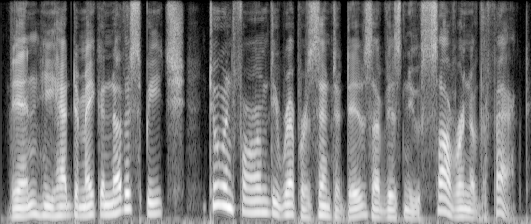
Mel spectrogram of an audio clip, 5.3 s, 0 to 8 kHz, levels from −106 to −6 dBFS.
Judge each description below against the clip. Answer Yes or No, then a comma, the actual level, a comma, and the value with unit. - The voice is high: No, low, 120 Hz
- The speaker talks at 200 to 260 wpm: Yes, fast, 205 wpm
